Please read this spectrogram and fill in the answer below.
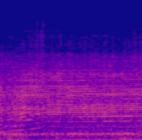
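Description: Semi-truck's diesel engine running under load, heard from inside the cab through the dashcam, its pitch rising slightly about half a second in and then holding steady.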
